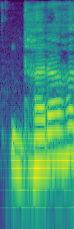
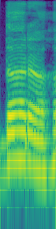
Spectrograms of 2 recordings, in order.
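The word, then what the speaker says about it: वृकोदरः: इस अंतिम शब्द को फिर से बोलिए वृकोधरह धरह थोड़ी है दरह आप ध बोल रहे हैं ठीक है हां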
